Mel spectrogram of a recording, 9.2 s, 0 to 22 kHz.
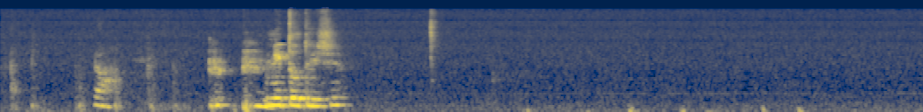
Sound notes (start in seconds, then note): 2.6 in a kinda french accent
